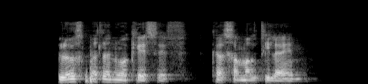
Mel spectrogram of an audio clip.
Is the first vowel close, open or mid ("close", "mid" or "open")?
mid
